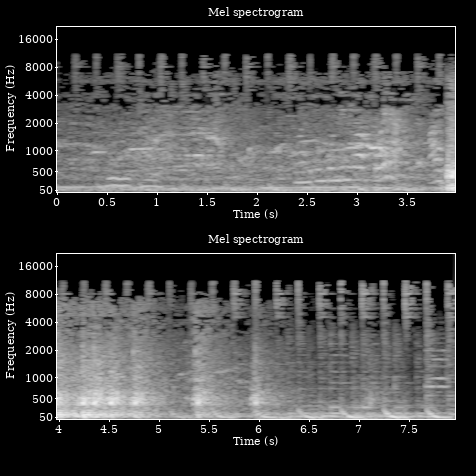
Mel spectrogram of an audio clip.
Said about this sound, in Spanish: En un video difundido en redes sociales se pueden escuchar claramente las ráfagas de disparos y los gritos de niños y personal escolar, quienes buscaron resguardarse mientras ocurría el ataque.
